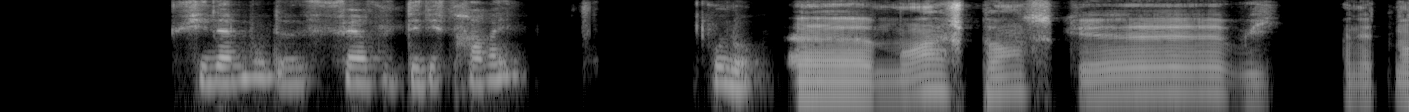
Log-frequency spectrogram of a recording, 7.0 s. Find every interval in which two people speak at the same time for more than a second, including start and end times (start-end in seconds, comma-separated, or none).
none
